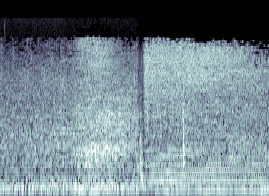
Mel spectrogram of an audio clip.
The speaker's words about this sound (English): The police are driving away in front of him.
